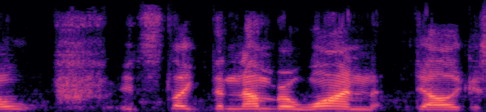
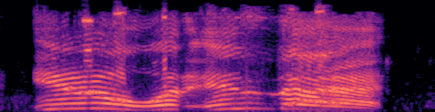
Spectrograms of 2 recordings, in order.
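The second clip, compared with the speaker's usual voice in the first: very high, shrill, squealing, drawn-out screech; 11 semitones higher, 6 dB louder than usual. Retelling a girl's reaction to seeing his caviar: imitating a girl's screech. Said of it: "I just hear a girl screech and scream".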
